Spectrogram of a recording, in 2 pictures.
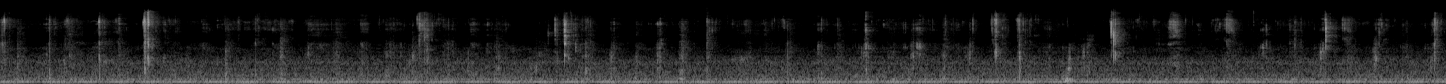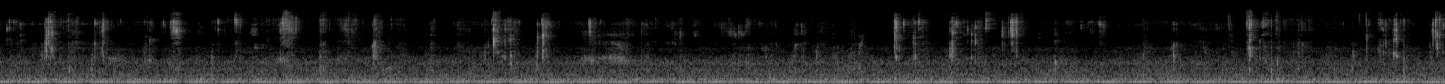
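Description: Close-up chewing and biting of crispy fried chicken and fries, with frequent sharp, irregular crunches over a steady low hum.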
